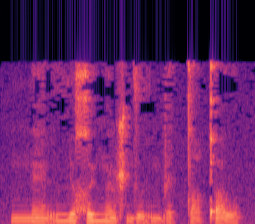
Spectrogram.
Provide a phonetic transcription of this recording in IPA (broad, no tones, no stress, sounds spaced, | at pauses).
nː ɛ̃ː r lː y χ ʉ ŋ œ̃ː ʂ n z u r m b ɛ tː ɑ qʼ o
